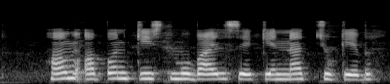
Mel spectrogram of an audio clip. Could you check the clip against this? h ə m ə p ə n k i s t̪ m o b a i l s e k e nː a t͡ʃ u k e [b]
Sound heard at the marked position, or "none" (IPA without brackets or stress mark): b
